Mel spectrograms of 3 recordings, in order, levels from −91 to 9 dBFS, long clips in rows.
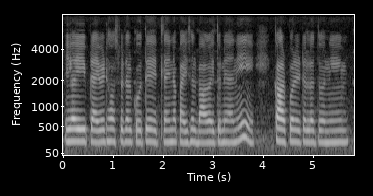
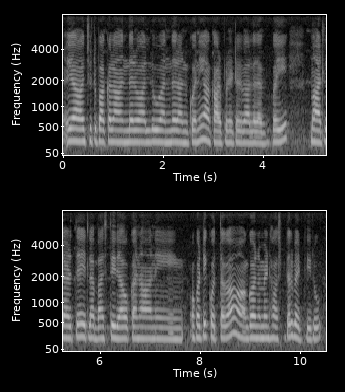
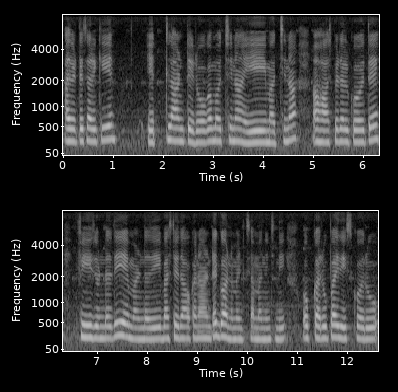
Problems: background sounds at intervals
